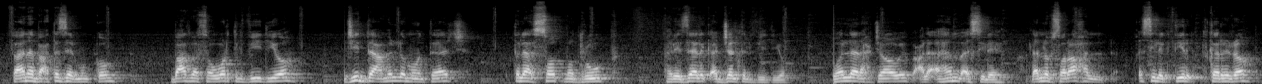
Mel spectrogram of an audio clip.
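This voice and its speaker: A man's voice: medium pitch, darkish tone. A man in his twenties from Syria with a Syrian Arabic accent, talking casually to followers as a vlogger. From Aleppo, Syria. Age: 20s. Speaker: YouTube content creator. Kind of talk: casual vlog answering follower questions.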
